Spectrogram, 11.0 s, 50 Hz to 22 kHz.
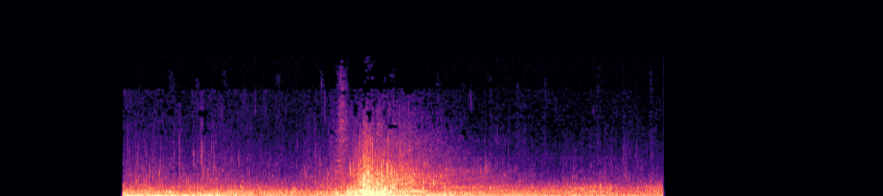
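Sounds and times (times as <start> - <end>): rushing water swell: 1.6 - 8.3
underwater rumble and water noise: 1.6 - 8.3.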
